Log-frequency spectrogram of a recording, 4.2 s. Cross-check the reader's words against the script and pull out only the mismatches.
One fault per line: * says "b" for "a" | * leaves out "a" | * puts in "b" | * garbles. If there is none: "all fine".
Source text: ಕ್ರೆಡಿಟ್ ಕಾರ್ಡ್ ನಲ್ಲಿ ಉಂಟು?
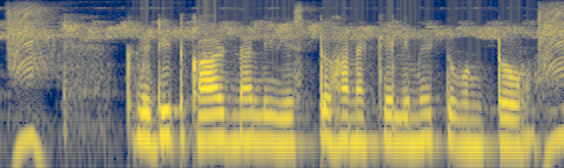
* puts in "ಎಷ್ಟು ಹಣಕ್ಕೆ ಲಿಮಿಟ್"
